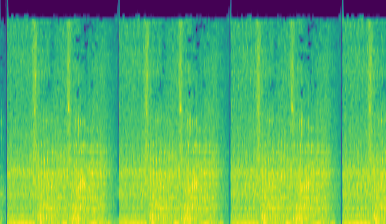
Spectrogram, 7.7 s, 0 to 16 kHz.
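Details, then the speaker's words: Toyota VVT-i engine (2001–2018 family) with suspected bad bearing damage; when revved, a sharp metallic hammering knock rises with engine speed, sometimes as small hitting like a hammer: rod knock. "Okay, and there was this really now, this bad hammering sound, and I try to demonstrate that sound. And it is something like that when I add these revs in here, and sometimes there is that kind of small hitting."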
